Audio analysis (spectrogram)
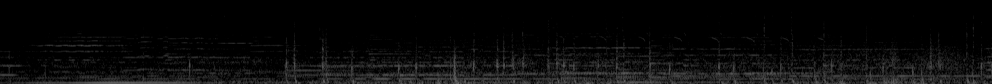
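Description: Hooves clip-clop in a quick, steady rhythm as a horse is ridden in The Witcher 3: Wild Hunt, close and clear over soft background music, with a brief snort or whinny near the start.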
